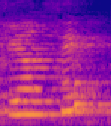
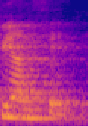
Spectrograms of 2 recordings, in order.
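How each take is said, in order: First: The word ends with an 'ee' sound. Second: The word ends with an 'ay' sound. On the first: The speaker calls it wrong. "നമ്മൾ normally ഇങ്ങനെ പറയാറില്ലേ?" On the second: The speaker calls it right. "It will be like ഫിയാൻസേ"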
